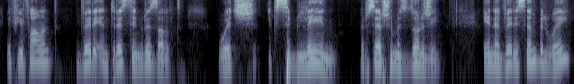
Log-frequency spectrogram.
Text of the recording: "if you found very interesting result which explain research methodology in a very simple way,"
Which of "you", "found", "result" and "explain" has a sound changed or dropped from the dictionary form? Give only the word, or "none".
explain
